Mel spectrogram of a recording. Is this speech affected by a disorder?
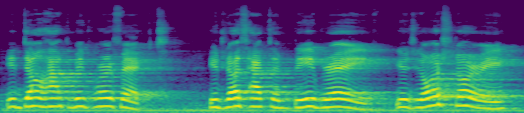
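Yes: Down syndrome; suspected prenatally, present from birth, petite stature, occupational and physical therapy from infancy; speech therapy from infancy, answered audition questions with clarity at age 6.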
